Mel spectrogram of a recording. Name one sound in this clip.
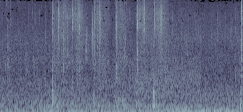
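Footsteps sound on a hard floor indoors.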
